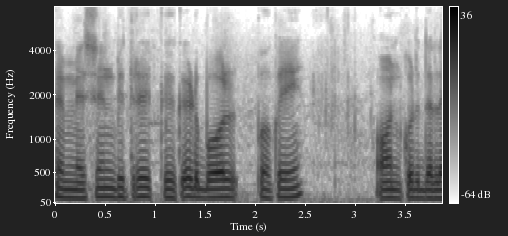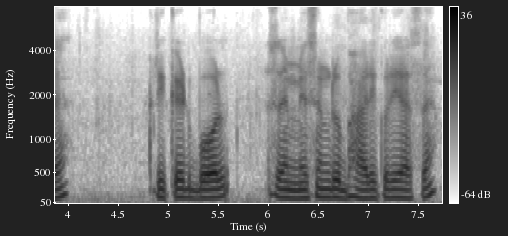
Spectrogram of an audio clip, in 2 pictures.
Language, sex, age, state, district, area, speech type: Odia, male, 18-30, Odisha, Malkangiri, urban, spontaneous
